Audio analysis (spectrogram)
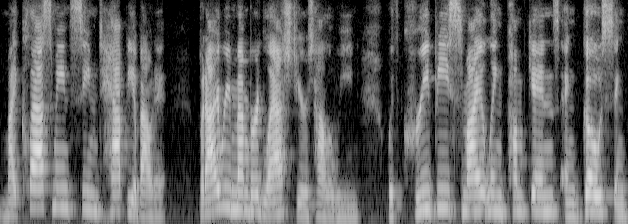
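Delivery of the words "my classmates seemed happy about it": ordinary delivery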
